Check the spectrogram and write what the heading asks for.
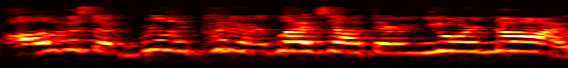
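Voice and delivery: mock yell. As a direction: rattle off his rant loud. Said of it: "He's like".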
